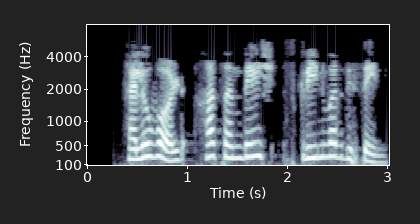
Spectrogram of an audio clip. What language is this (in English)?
Marathi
